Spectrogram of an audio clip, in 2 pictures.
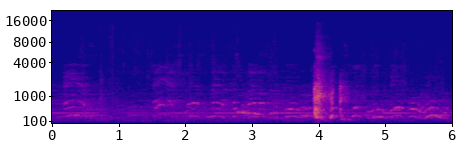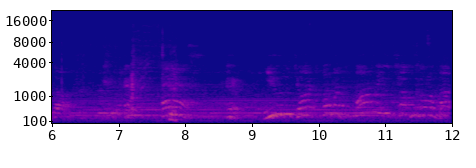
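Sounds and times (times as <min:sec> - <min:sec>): music playing: 0:00.0 - 0:12.0
person coughing: 0:04.0 - 0:04.5.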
